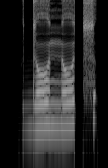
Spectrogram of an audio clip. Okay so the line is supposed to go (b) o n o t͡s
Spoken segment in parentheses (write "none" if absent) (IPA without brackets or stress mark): d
